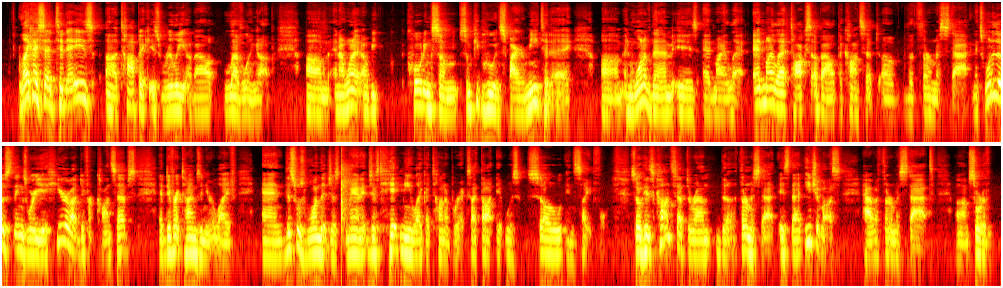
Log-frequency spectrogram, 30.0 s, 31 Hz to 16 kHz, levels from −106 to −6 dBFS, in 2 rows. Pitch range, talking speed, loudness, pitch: 115-140 Hz, 200 wpm, -24 LUFS, 125 Hz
